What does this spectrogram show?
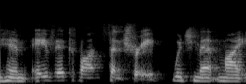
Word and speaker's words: ewig: And I was going to name him Avik von Sentry, which meant my eternal guardian, because Avik is the word of eternal in German.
